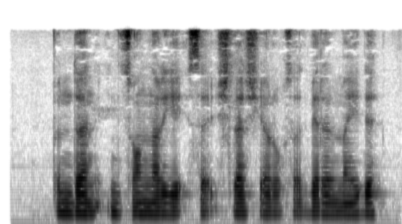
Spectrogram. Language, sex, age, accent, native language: Uzbek, male, 18-24, Farg'ona, Uzbek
